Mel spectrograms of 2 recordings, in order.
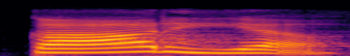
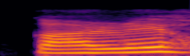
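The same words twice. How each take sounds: First: The r is said as a full syllable. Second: The r is said very quickly, as half. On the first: The speaker calls it wrong. "अगर मान लो हम इस र को पूरा दे दें" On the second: The speaker calls it right. "र जो है वो बहुत जल्दी से बोलता है"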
